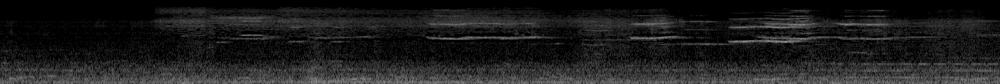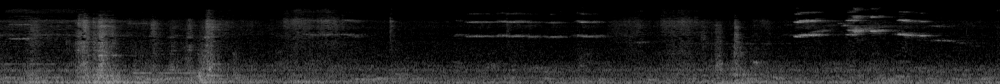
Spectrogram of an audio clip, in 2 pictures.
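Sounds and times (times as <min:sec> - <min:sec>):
high wheel squeals: 0:02.2 - 0:10.8.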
